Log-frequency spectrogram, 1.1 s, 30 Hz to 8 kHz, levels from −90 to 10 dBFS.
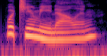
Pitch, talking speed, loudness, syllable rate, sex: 200 Hz, 280 wpm, -16 LUFS, 6.4 syllables/s, female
